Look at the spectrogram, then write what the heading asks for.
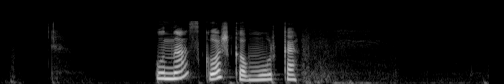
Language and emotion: Russian, positive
